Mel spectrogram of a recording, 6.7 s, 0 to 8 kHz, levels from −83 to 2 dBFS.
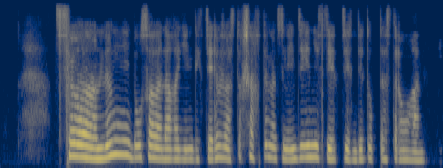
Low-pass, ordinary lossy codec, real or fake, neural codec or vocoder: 7.2 kHz; none; fake; codec, 24 kHz, 0.9 kbps, WavTokenizer, medium music audio release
